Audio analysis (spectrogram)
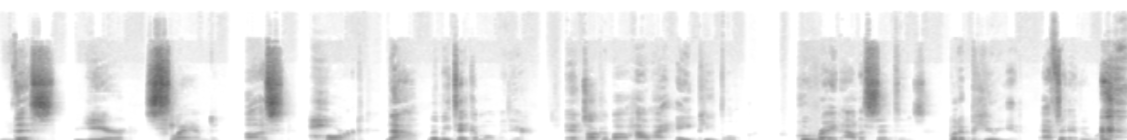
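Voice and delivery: put-on, very slow, heavy angst on each word. Reading aloud a social media post: reading with put-on angst. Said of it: "You definitely read that with some angst".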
